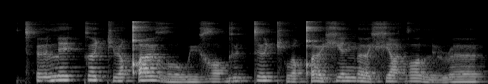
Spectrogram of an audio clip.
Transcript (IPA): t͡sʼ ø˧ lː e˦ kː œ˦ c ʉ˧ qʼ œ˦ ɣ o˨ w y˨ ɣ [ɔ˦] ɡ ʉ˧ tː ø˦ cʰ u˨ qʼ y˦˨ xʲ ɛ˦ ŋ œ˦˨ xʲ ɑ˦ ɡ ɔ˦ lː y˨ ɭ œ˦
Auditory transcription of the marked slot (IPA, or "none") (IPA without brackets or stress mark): ɔ˨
